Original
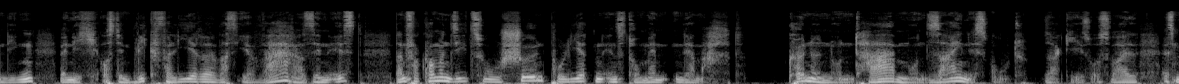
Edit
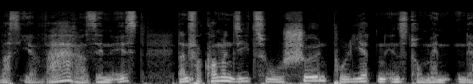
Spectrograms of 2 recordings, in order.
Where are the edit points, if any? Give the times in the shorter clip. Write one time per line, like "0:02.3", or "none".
none

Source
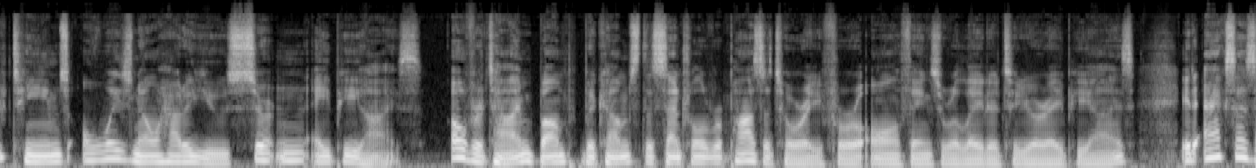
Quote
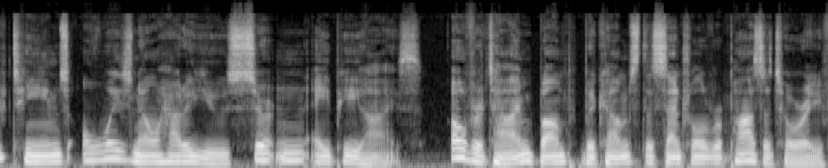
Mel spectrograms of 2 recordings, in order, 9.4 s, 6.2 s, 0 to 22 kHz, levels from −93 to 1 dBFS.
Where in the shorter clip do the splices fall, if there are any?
none

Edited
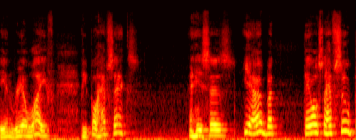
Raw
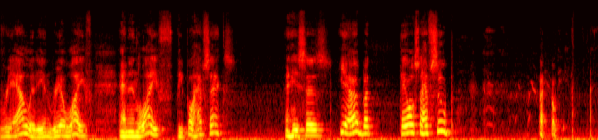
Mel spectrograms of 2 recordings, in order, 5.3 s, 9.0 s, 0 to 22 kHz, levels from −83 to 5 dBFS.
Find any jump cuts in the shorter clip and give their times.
0:01.2

